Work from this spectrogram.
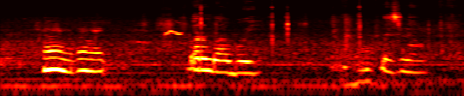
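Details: Hungry newborn Shih Tzu Pomeranian cross puppies nursing for milk: a run of brief high squeaky whines, two close together, then a longer wavering cry and a final short squeal, with soft clicks and quiet indoor background.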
